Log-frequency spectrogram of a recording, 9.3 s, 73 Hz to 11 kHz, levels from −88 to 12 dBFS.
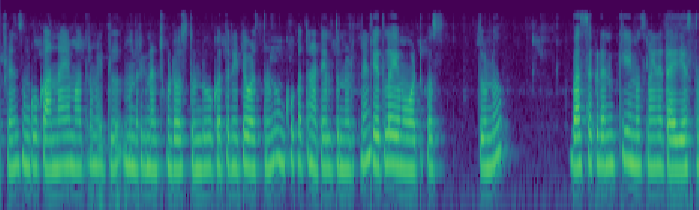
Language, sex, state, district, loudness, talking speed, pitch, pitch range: Telugu, female, Telangana, Nalgonda, -21 LUFS, 165 wpm, 210 Hz, 205-220 Hz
